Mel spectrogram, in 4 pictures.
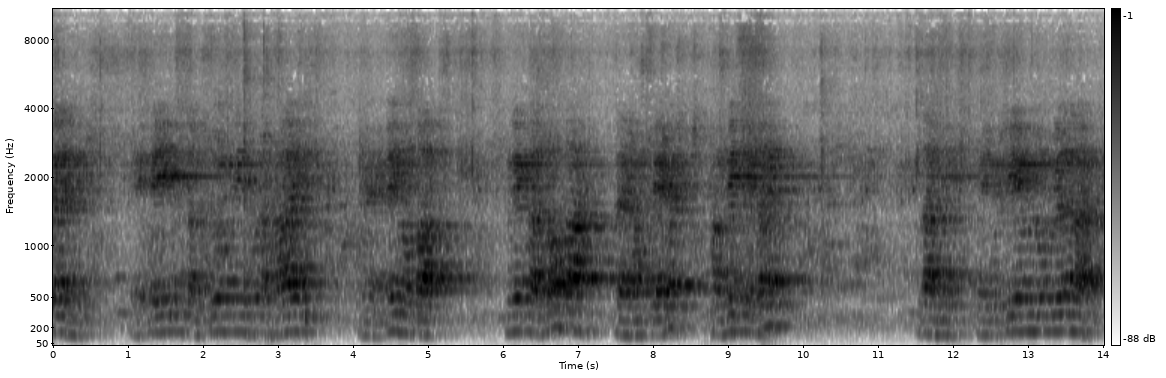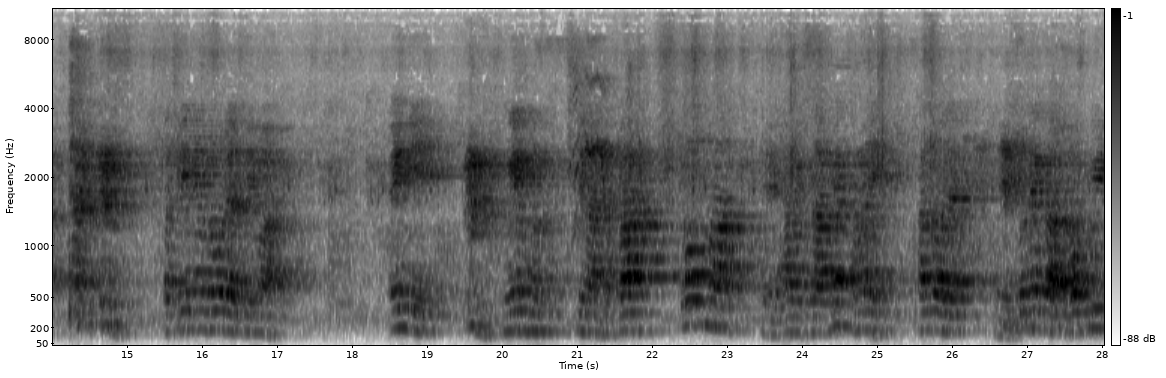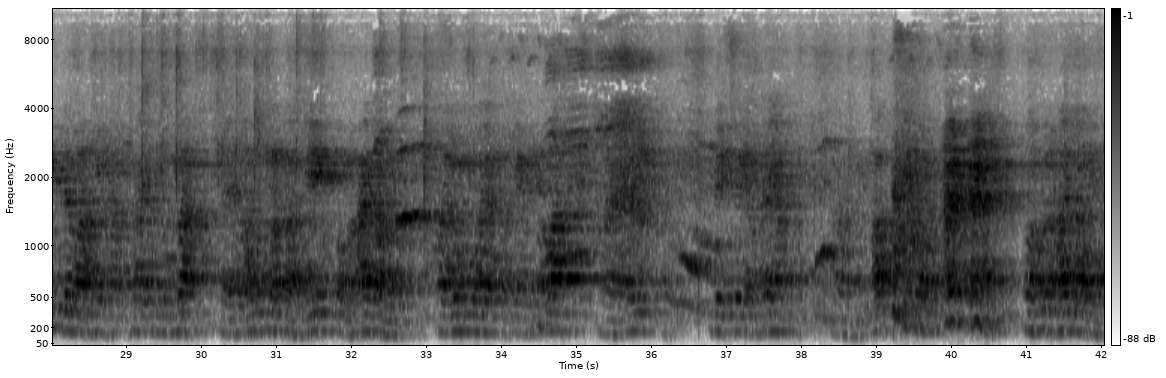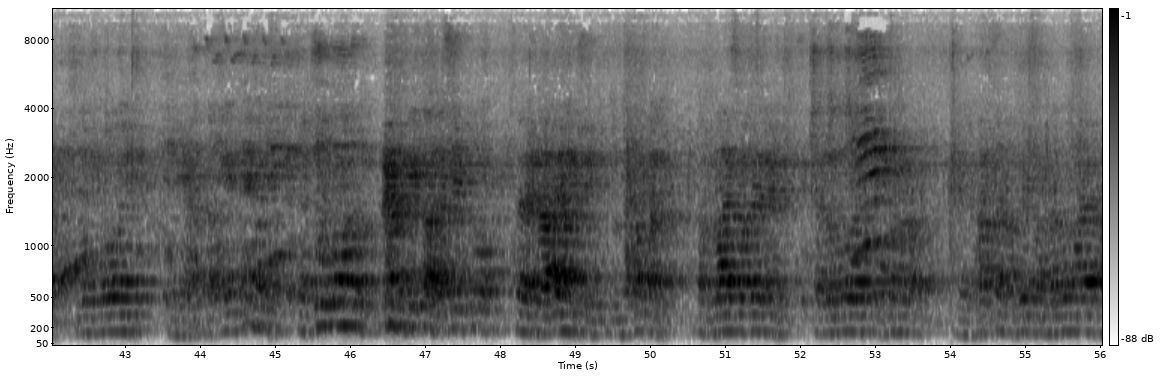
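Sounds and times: man talking over a microphone: 0:00.0 - 0:05.3, 0:06.0 - 0:09.9, 0:11.5 - 0:14.8, 0:15.5 - 0:17.2, 0:18.5 - 0:56.0.

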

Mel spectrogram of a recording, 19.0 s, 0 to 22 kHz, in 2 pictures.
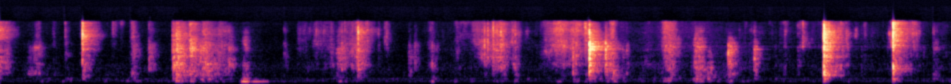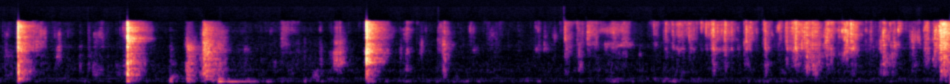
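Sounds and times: card wrapper rustling and crinkling: 0:15.0 - 0:19.0
wrapper snapping and tearing: 0:15.1 - 0:19.0.

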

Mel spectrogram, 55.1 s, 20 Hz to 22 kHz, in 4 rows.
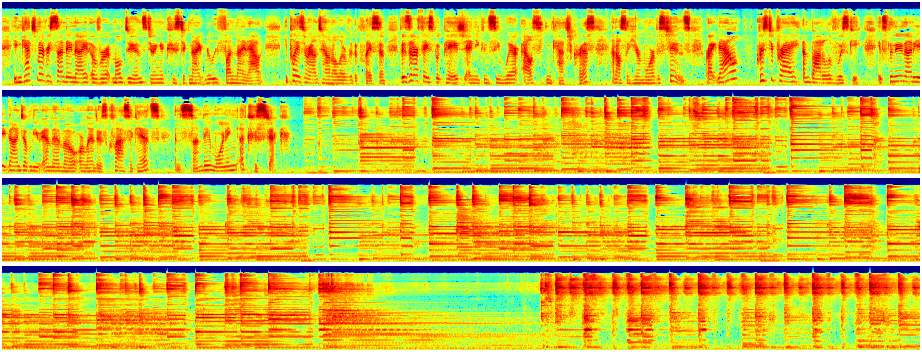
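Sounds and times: acoustic guitar picked and strummed: 0:00.0 - 0:16.3, 0:17.0 - 0:55.0.

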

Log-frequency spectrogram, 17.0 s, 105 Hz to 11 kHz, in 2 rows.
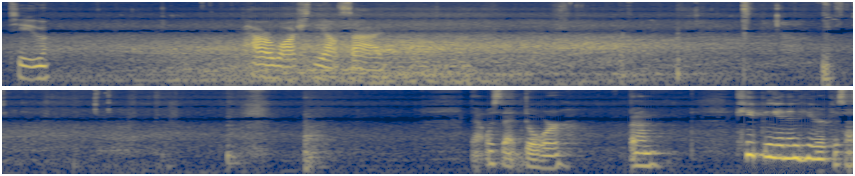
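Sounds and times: soft knocks of footsteps and handling: 0:05.5 - 0:12.0.

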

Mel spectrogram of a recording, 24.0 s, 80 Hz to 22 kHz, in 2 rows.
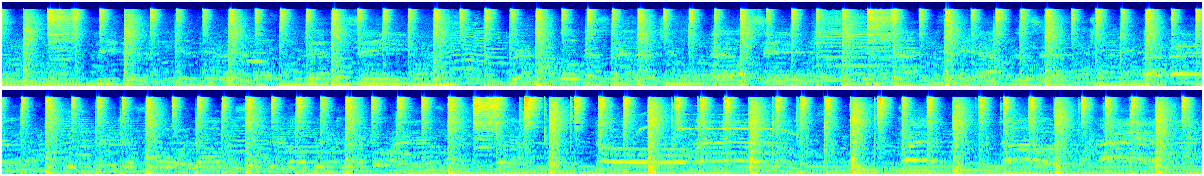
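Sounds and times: drums steady beat: 0:00.0 - 0:24.0
live rock band: 0:00.0 - 0:24.0.

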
